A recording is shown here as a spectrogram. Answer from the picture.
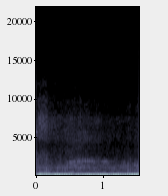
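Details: A domestic cat that wandered up to a truck at night purrs steadily: a low, even rumble that pulses in rapid rhythm without pause, with faint background hum.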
